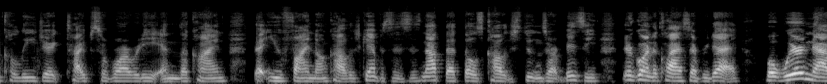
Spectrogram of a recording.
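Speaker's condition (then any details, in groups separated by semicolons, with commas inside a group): No condition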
